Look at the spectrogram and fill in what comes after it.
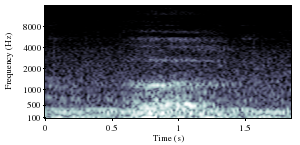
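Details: Wet, gurgly voice on 'oh' after a man swallows thin liquid during a bedside swallow screen; the clinician says water sits on his vocal cords, a sign of aspiration.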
